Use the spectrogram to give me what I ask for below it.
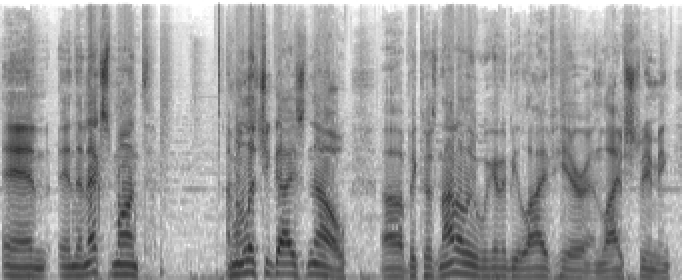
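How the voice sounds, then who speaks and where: A man's voice: medium pitch, normal speed, darkish tone, smooth, soft background music. A man with a Brooklyn accent hosting a talk show in a casual, rambling way, often repeating his phrases. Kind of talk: casual live show chat.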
